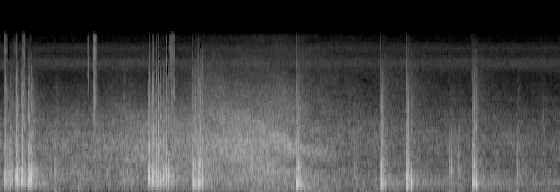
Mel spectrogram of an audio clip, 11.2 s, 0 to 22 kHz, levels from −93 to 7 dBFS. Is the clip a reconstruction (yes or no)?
no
